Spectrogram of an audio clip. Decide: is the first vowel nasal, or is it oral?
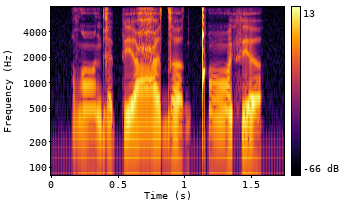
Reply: nasal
